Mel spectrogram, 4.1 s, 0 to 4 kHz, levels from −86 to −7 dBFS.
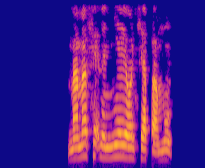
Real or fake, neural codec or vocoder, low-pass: real; none; 3.6 kHz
